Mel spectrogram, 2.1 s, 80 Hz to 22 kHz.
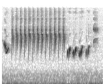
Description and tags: Bird Cherp 43
Bird, Field-Recording, Foley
